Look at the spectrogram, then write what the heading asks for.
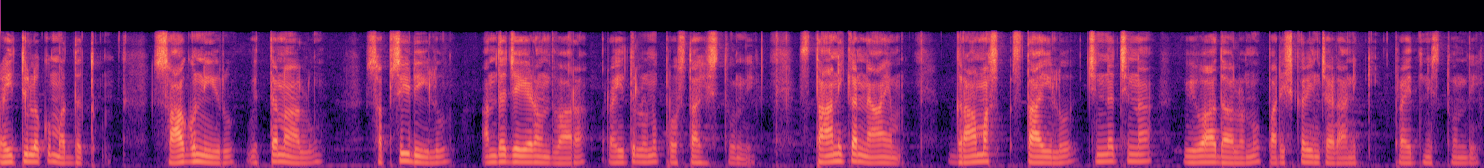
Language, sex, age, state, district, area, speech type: Telugu, male, 18-30, Telangana, Nagarkurnool, rural, spontaneous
